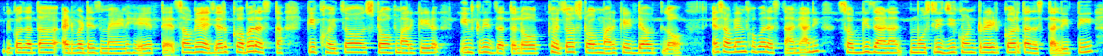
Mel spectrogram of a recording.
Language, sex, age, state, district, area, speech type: Goan Konkani, female, 18-30, Goa, Pernem, rural, spontaneous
